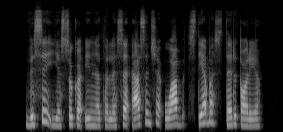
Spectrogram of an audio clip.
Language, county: Lithuanian, Vilnius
